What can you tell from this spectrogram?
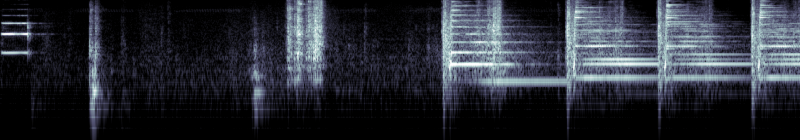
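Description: An electronic shot timer gives a short beep, then gunshots follow, about half a dozen. The first few are spaced out, and the later ones come roughly every two-thirds of a second. Each hit is followed by the bell-like ring of steel targets.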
